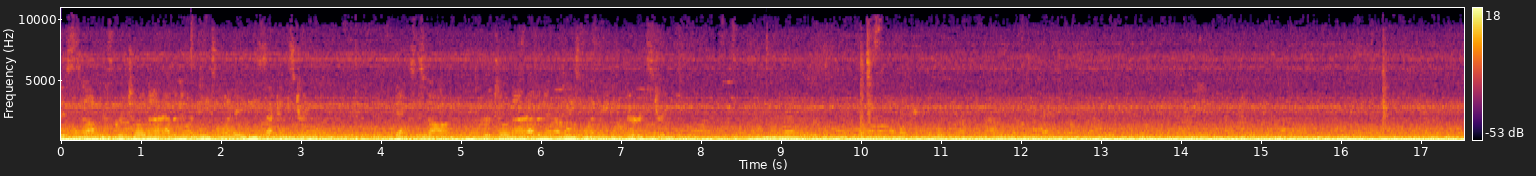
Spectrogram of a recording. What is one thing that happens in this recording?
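The bus body rattles and clatters over the road.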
